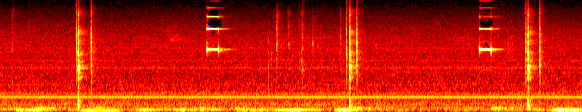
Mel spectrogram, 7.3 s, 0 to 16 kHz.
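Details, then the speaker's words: Godox V850 speedlite repaired for not switching on (board recovered, not replaced), tested at 1/4 then full power: sharp flash pops, each followed by a short clean high ready beep; recycles evenly and works normally. "kita naikin di power 1/empat ya kita tes Nih Om mantap Om langsung kita tes full power nih"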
